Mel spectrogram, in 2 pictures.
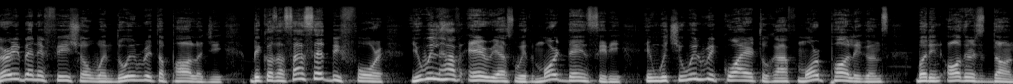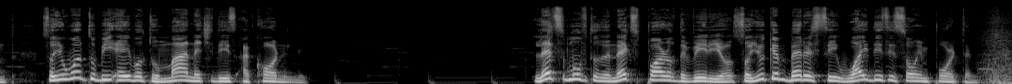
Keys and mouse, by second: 0.6 y, 1.4 click, 2.8 click, 5.3 shift+Tab, 6.3 shift+click, 6.8 shift+click, 10.0 click.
